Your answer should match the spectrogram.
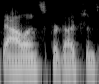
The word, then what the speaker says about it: Balanz Productions: you pronounce it um its balance production spelled ba la and but let's say like balance productions I guess balance productions it's just like the first part of my last name my last name isn't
